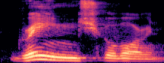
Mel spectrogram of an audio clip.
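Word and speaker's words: Grangegorman: Together with Commissioner Mairead McGuinness, they will also visit several tech projects designed by students at the Grange Gorman campus. I hope I pronounced that right. No, Grange Gorman, the campus of the Technological University Dublin.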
